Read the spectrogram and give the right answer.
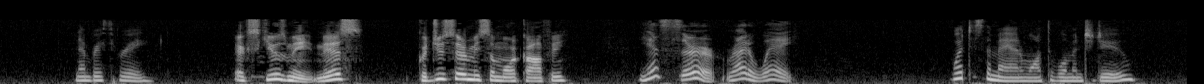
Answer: He wants her to wait on him.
